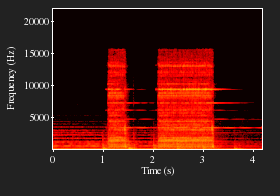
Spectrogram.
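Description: Telephone bell ringing in two bursts, a short one about a second in and a longer one about two seconds in, over a soft sustained music score.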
